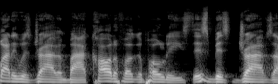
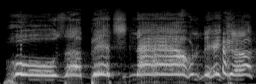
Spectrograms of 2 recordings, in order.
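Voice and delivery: very high, drawn-out taunting yell; mock furious shout; much slower than usual. Storyteller imitating girlfriend grabbing his face, high mock shriek. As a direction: stretch it into a slow, shrieked challenge.

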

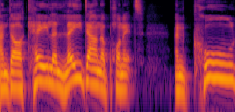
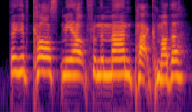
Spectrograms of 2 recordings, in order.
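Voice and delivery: high, raised calling voice; shout; 11 semitones higher, 4 dB louder than usual. A narrator's reading. Mowgli calls to Mother Wolf at her cave, shouting. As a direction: call out strongly to someone in a cave. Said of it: "shouted Mowgli".

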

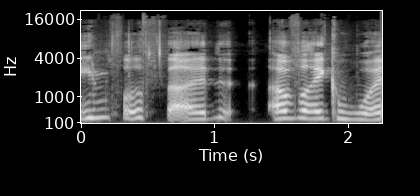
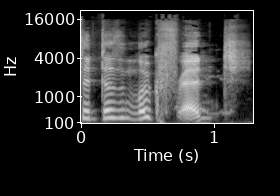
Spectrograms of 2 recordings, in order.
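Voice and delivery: ordinary talk, nothing marked

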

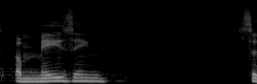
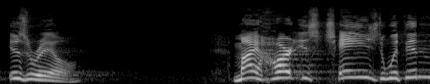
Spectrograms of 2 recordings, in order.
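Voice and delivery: high, loud plea in God's words; impassioned preaching; 9 semitones higher, 8 dB louder than usual. Acted. Preacher voicing God to wayward Israel, impassioned plea.

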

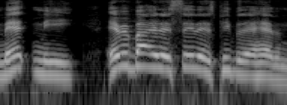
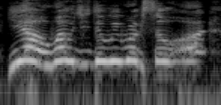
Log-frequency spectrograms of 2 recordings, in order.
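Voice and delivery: imitating [name]; 10 semitones higher, 6 dB louder than usual. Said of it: "[name], like".

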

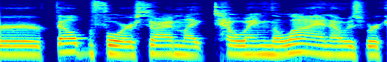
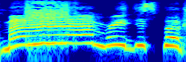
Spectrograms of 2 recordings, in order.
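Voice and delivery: put-on high, whining child voice; kids' whiny plea; 11 semitones higher than usual. Mother voicing her kids begging her to read, whiny child plea. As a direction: mimic the kids begging for a story. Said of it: "they all are like".

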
